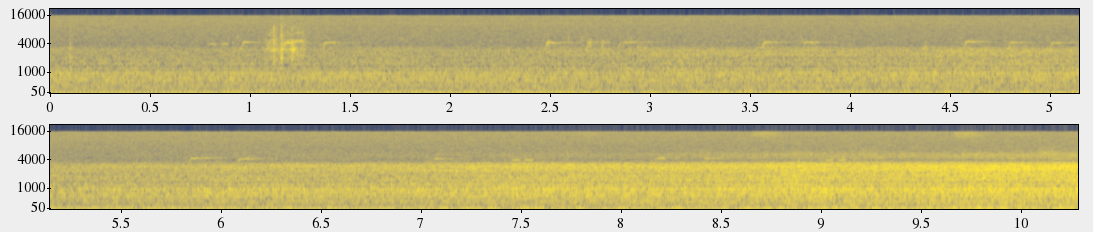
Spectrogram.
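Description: Passenger train approaching along the line, a steady rumble of running noise growing slowly louder.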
